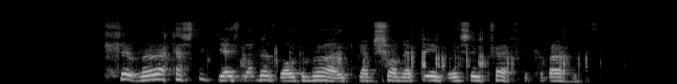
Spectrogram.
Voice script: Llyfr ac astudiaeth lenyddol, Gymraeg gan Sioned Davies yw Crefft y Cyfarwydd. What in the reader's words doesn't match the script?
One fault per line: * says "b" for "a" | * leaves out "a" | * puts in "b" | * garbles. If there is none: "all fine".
all fine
